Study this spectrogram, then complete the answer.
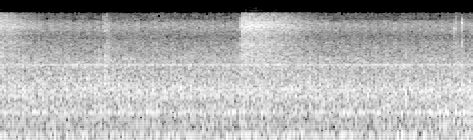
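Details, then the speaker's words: Mercedes-Benz Actros truck with a gear shifting problem, engine started while the button is held down for a gear reset: steady diesel rumble with a brief hiss of released air as the automated gearbox finishes a full reset; normal. "देखेंगे आवाज सुन रहे होंगे कि गाड़ी जो है हमारा gear जो है व रिट हो रहा बम हो रहा है इंतजार"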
